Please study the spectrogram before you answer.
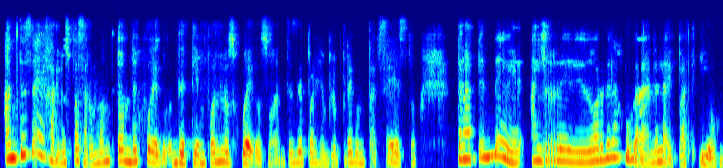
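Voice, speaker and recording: Husky, creaky woman, calm explainer. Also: medium pitch. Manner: calm, explanatory, addresses the moderator by name. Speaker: workshop speaker for parents. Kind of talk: parenting workshop talk. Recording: dull lo-fi sound.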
